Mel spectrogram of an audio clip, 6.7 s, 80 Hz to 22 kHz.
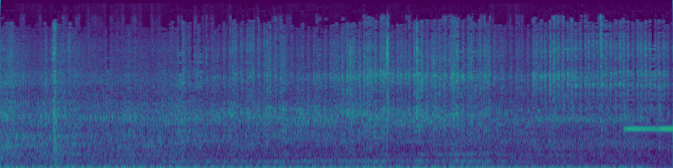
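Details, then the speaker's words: Ram 6.7 Cummins diesel, new studded head, aftermarket parts and second-gen swap, low dash voltage: heavy, uneven lope at idle; seller claimed a bad injector, cause unconfirmed. "we thought it was an injector problem it's got a pretty nasty elope to it"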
